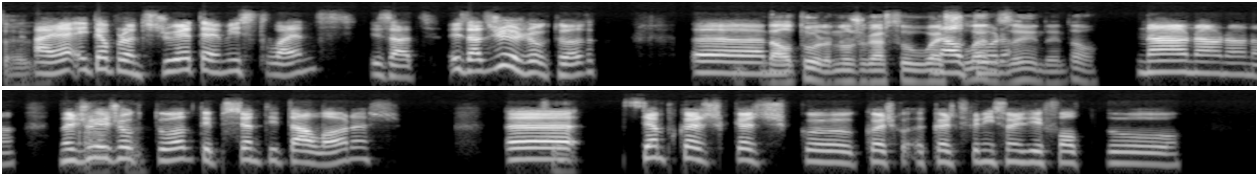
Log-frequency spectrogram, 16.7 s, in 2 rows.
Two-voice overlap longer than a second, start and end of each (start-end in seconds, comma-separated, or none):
none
